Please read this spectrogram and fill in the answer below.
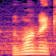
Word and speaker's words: mnemonic: Mnemonic has a silent M at the beginning. No, it doesn't. I'm quite sure it's pronounced mnemonic.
